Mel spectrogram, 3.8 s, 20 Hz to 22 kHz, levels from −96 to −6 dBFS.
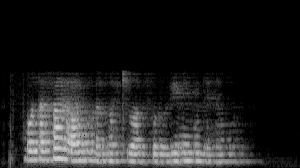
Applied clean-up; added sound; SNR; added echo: neural mask model DeepFilterNet 3.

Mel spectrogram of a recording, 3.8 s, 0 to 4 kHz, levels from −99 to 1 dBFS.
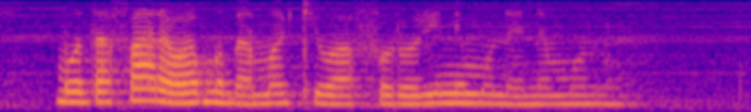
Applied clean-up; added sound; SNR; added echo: none; none; none; none.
